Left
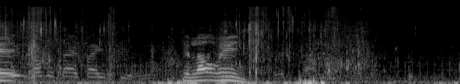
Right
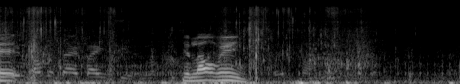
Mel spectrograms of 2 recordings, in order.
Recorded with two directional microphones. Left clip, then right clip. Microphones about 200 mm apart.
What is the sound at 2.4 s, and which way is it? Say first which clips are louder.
Speech: left 1 dB; 15° left (ahead or behind).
